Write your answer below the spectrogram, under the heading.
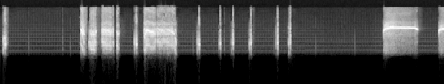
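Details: Swiftlet roosting call for a three-floor swiftlet house: short bursts of sharp, high chirps and clicks separated by silence, ending with a brief whistled note.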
